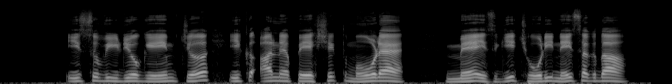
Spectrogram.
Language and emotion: Dogri, surprised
